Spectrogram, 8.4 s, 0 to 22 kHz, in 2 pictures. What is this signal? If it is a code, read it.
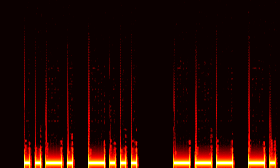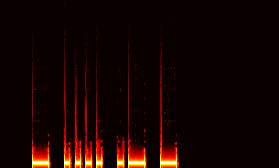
Morse code, heard as a keyed tone, about 15 wpm, 700 Hz. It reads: FB ON THAT
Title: Common QSO Phrases 15wpm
